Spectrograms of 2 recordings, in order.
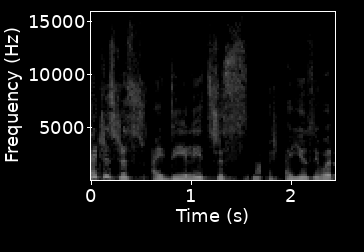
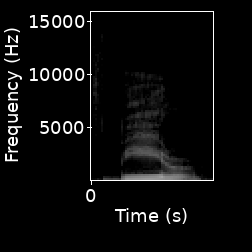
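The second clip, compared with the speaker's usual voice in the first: put-on clear r in beer, lower; 5 semitones lower than usual. Retelling an accent coach's correction: imitating coach, beer with clear R. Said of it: "You're not pronouncing your R's".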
